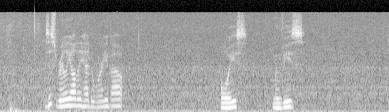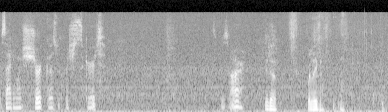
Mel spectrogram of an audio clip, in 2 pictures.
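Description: A man speaks calmly and quietly.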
